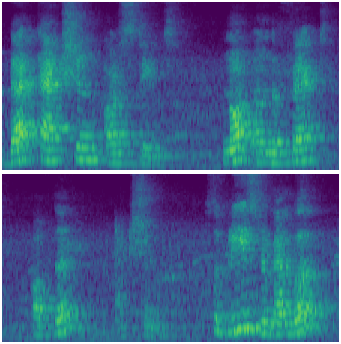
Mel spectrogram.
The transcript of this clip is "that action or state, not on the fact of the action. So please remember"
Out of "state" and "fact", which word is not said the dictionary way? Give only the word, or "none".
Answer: none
